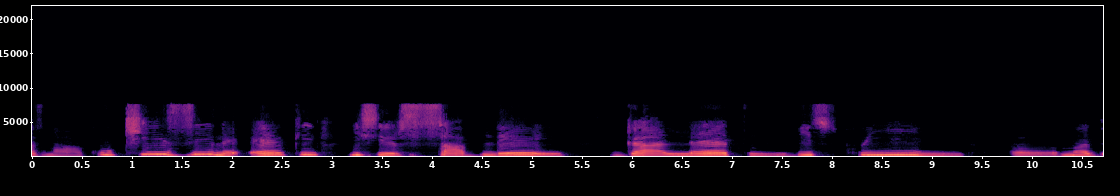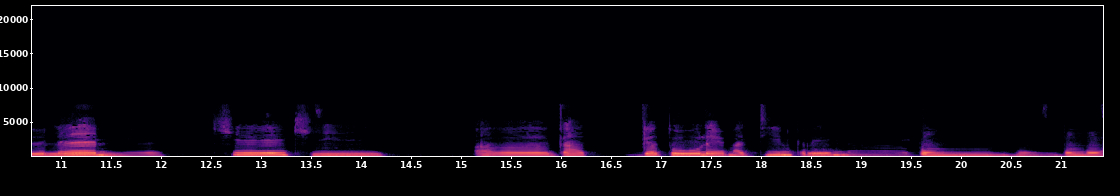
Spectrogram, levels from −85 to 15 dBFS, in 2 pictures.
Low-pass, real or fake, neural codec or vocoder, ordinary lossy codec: 19.8 kHz; real; none; AAC, 24 kbps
